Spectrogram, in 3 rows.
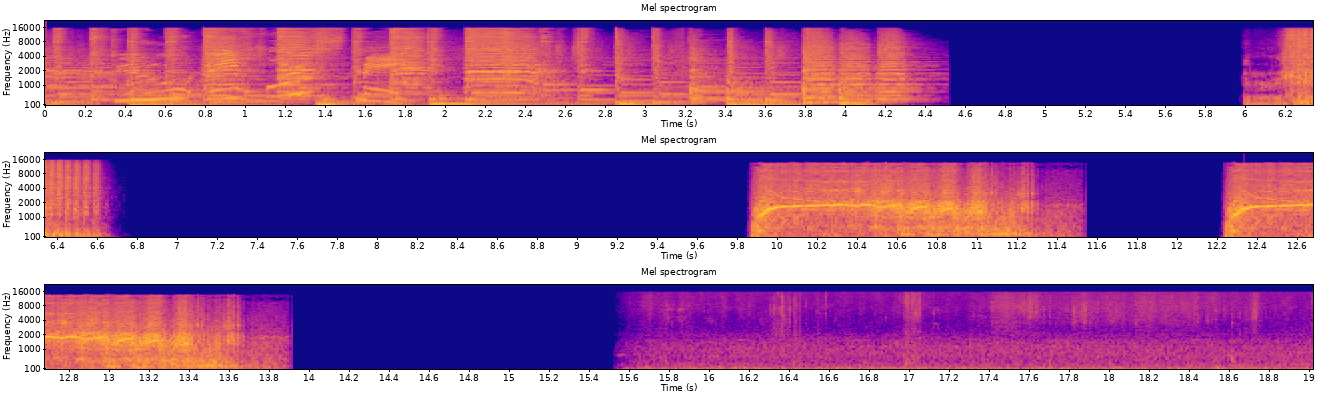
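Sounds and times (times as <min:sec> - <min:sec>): horse neighing: 0:06.0 - 0:06.7, 0:09.9 - 0:11.4, 0:12.2 - 0:13.9.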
